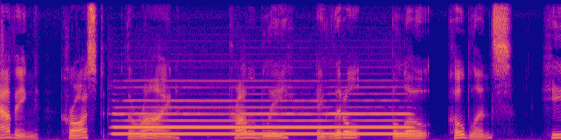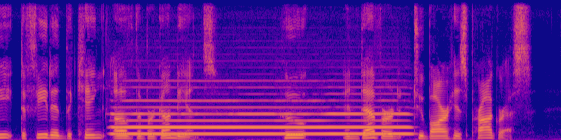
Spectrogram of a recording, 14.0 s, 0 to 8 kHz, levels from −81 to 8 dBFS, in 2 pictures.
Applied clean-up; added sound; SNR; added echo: none; Wind instrument, woodwind instrument; -4 dB; none.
